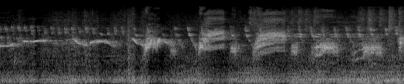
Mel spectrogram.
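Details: Chinese hwamei in moult, with a large, handsome build, singing high: a string of loud, clear whistled phrases with slurred rising and falling notes, varied and fairly continuous, over a faint low background hum.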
